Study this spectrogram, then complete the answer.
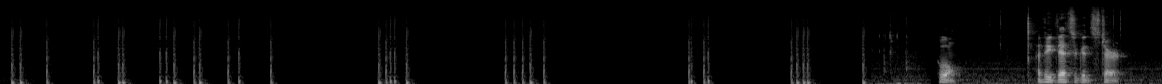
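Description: Short interface clicks sound as buildings are placed and a menu opens.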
